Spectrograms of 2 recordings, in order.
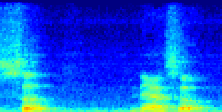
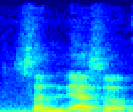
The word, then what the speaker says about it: sannyasa: it's Sat, Nyasa. So when that Sat, that short ta combines with na, that is pronounced as double N, sannyasa. San. Instead of Satnyasa, it is sannyasa.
